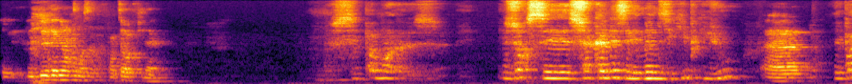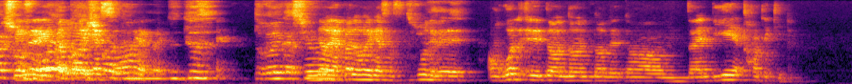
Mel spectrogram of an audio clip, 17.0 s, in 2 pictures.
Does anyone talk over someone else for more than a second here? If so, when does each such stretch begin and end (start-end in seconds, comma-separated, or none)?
8.7-10.1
